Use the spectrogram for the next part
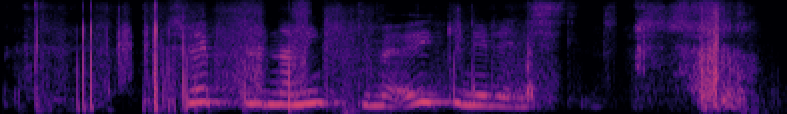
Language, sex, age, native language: Icelandic, female, 21, Icelandic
